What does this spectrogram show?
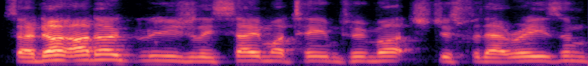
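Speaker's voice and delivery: normal talking voice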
